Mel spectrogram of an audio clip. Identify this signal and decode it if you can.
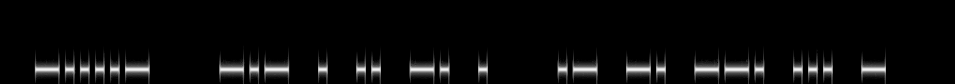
Morse code, heard as a keyed tone, about 16 wpm, spaced as for 14 wpm, 700 Hz. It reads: - KEINE ANGST
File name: Morsekurs / Witze / Witz 19. Dezember 2017, 70 F80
